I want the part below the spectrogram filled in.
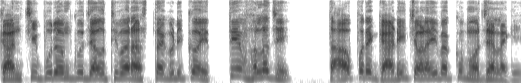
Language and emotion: Odia, happy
